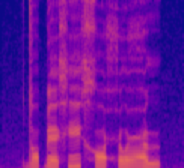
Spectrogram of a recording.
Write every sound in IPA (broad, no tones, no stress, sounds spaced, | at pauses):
d ɔ ɓ ɛ x ẽ x ɔ ħ o ʕ ɯ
